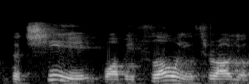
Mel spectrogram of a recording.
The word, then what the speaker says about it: Qi: So Qi is pronounced the same as CHI, Qi.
